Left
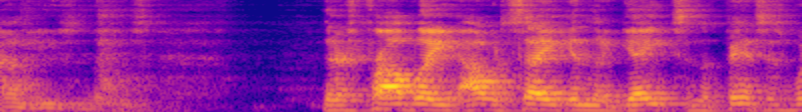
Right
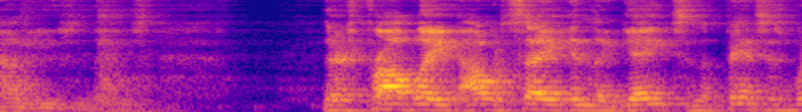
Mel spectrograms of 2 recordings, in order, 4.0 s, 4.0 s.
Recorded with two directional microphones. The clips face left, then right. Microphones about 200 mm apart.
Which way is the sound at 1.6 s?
15° left (ahead or behind).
